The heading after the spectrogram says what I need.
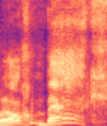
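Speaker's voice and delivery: voice cracks up very high and loud. Voicing a young woman's greeting, voice cracking. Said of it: "my voice cracked up".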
